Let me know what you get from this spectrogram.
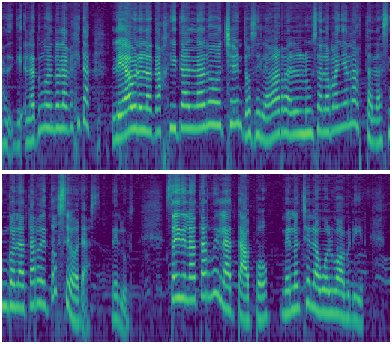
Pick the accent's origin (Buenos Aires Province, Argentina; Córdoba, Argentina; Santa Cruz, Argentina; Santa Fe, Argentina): Buenos Aires Province, Argentina; Mar del Plata; en mi ciudad natal, Mar del Plata, todos saben, es inédito eso.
